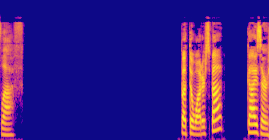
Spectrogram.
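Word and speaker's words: Geysir: The geyser, a word the Icelanders pronounce geyser and which signifies fury, rose majestically from its summit.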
